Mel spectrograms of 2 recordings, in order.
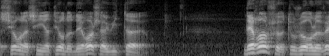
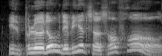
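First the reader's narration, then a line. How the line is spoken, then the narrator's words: Exclaiming. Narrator (French): s'écria Desroches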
